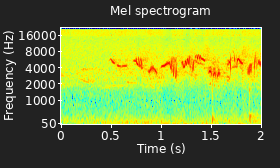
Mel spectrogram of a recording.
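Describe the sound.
A bird sings its rapid, short, sweet song from a perch, a quick run of many high twittering chirps over a faint low background.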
